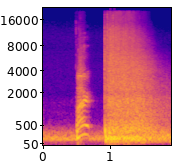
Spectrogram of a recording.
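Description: A company of soldiers fires a musket volley in War of Rights: after a brief shouted voice, a sudden loud, close, massed crack bursts out and decays into a long rumbling tail.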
